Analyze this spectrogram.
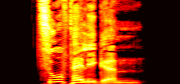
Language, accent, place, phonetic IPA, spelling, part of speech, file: German, Germany, Berlin, [ˈt͡suːfɛlɪɡəm], zufälligem, adjective, De-zufälligem.ogg
- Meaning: strong dative masculine/neuter singular of zufällig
